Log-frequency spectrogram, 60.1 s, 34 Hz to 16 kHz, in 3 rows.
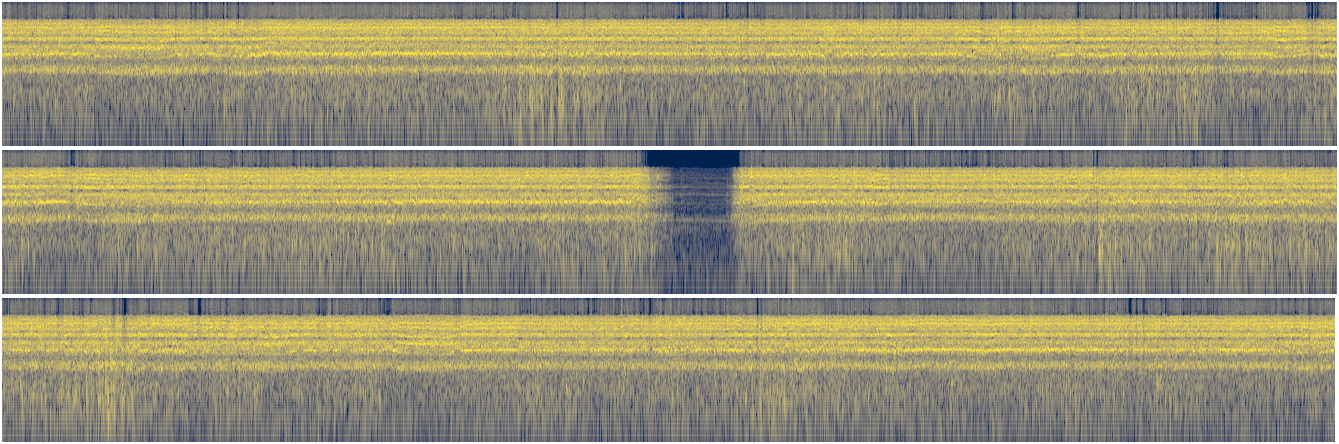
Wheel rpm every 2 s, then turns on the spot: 230, 210, 210, 230, 230, 230, 230, 220, 220, 230, 220, 230, 230, 230, 200, 70, 230, 230, 230, 220, 220, 200, 220, 220, 230, 230, 230, 230, 230, 230.
none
